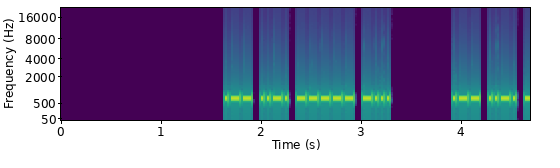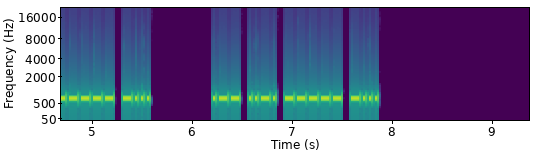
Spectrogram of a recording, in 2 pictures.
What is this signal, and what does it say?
Morse code, heard as a keyed tone, about 37 wpm, 700 Hz. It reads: WF0B WF0B WF0B
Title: USA Call Signs - 4 Characters - Repeated 3x - 40wpm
